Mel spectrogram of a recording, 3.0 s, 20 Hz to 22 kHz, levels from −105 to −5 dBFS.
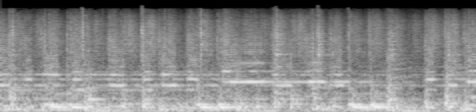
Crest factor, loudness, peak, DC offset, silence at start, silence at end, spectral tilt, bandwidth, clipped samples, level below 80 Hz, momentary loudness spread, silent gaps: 12 dB; -16 LUFS; -4 dBFS; under 0.1%; 0 s; 0 s; -5.5 dB/octave; 16.5 kHz; under 0.1%; -30 dBFS; 3 LU; none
